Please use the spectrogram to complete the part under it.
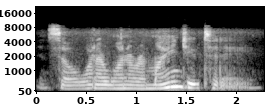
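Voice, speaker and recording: A woman giving a spiritual message video, soft-spoken and reflective, with many pauses and ums. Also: deep voice, highs cut off, slight background noise. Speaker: spiritual teacher.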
